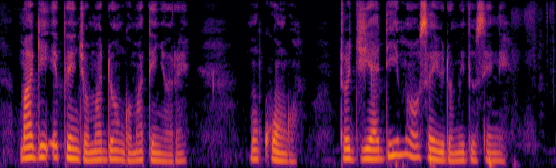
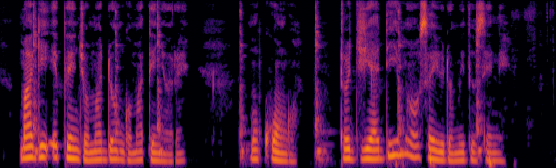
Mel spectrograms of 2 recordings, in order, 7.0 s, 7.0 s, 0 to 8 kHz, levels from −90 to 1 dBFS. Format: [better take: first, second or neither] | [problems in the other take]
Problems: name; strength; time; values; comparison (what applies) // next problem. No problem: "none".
first | noise reduction (classical method spectral subtraction)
